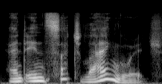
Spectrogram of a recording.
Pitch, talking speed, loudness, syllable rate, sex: 145 Hz, 145 wpm, -15 LUFS, 4.1 syllables/s, male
